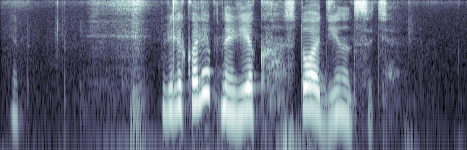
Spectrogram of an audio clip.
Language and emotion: Russian, neutral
